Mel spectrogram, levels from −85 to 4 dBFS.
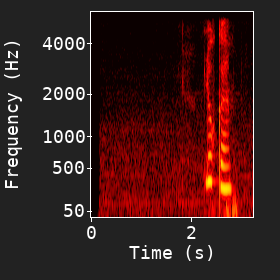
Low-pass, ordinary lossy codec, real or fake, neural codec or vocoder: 5.4 kHz; none; real; none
